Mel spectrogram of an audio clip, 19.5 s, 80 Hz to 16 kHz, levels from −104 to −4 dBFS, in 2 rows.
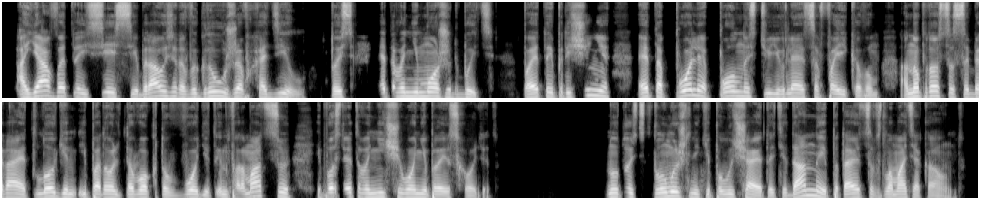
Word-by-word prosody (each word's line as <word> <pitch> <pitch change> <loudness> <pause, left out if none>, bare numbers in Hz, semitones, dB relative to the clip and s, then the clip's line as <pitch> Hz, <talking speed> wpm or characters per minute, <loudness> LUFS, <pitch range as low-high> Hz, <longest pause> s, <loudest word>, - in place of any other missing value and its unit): а - - +2
я 180 +7 +4
в 165 - -10
этой 150 -4 -1
сессии 150 -3 +4
браузера 160 +1 +1
в 135 - -5
игру 145 +5 -1
уже 155 -2 0
входил, 130 -7 -4 0.2
то 120 - -3
есть 120 - +4 0.2
этого 160 - -3
не 160 0 +1
может 160 -5 +1
быть. 125 -5 -4 0.3
По - - 0
этой 150 +3 +2
причине 165 +4 -2 0.3
это 155 -1 +2
поле 190 -1 +2
полностью 165 -4 0
является 135 +1 0
фейковым, 100 -11 -4 0.2
оно 155 +6 +3
просто 165 -2 +2
собирает 140 -2 +2
логин 140 -1 +2
и - - -7
пароль 135 -3 +1
того, 130 +2 +2
кто 120 -1 -5
вводит 110 +2 -2
информацию, 150 - +1 0.3
и - - -9
после 155 0 +1
этого 145 -2 -5
ничего 145 0 0
не 135 -1 0
происходит. 115 -7 -1 1.2
Ну, 145 +1 +2
то 155 - -8
есть 145 - 0
злоумышленники 150 -3 +1
получают 120 -4 0
эти 105 0 -5
данные 190 - +2
и - - -1
пытаются 135 0 +1
взломать 120 +2 0
аккаунт. 95 -4 -8
140 Hz, 155 wpm, -21 LUFS, 125-160 Hz, 1.2 s, я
